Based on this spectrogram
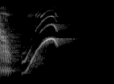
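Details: Green pet parrot giving one brief rising whistle that slides up and holds a clear high note before stopping, followed by silence.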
